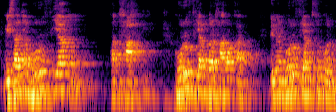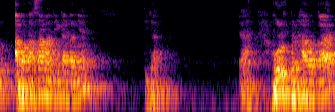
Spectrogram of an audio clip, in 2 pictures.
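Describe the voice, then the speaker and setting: Slow-spoken man teaching in echoing mosque. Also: fairly high pitch, dark tone. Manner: slow, explanatory, switches into melodic recitation. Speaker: Quran recitation teacher. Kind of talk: religious lesson with chanted examples. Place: large mosque hall. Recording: dull echoey hall from far off.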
